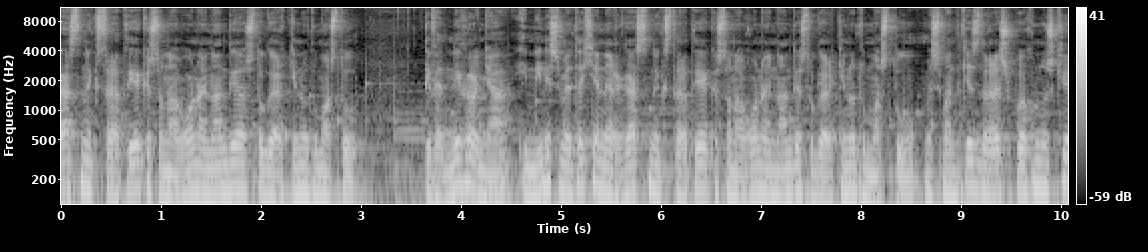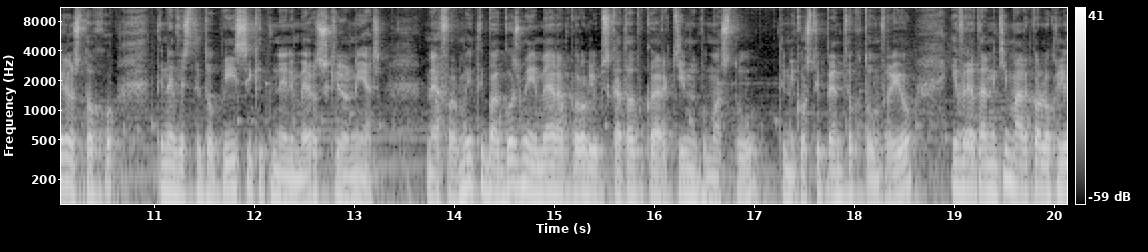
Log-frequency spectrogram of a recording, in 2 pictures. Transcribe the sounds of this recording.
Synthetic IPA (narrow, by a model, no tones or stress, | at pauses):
ɐst̪ine̞kst̪ɾɐt̪iɐce̞st̪o̞nɐɣo̞nɐe̞nɐnd̪iɐst̪o̞ɡɐɾcino̞t̪umɐst̪u | t̪ife̞t̪inixɾo̞ɲɐiminisime̞t̪e̞çie̞ne̞ɾɣɐst̪ine̞kst̪ɾɐt̪iɐce̞st̪o̞nɐɣo̞nɐe̞nɐnd̪iɐst̪oɡɐɾcino̞t̪umɐst̪ume̞simɐnd̪ice̞zðɾɐsi̥spue̞xuno̞sciɾio̞st̪o̞xo̞ | t̪ine̞ve̞st̪it̪o̞piːsice̞t̪ine̞nime̞ɾo̞siscino̞niɐ̰s | me̞ɐfo̞ɾmit̪imbɐŋɡo̞zmiɐime̞ɾɐpɾo̞lipsi̥kɐt̪ɐt̪ukɐɾcinut̪̬umɐst̪ut̪iniko̞st̪ipe̞nd̪e̞o̞kt̪o̞ɱvɾiu | ivɾe̞t̪ɐnicimɐɾkɐo̞lo̞kli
